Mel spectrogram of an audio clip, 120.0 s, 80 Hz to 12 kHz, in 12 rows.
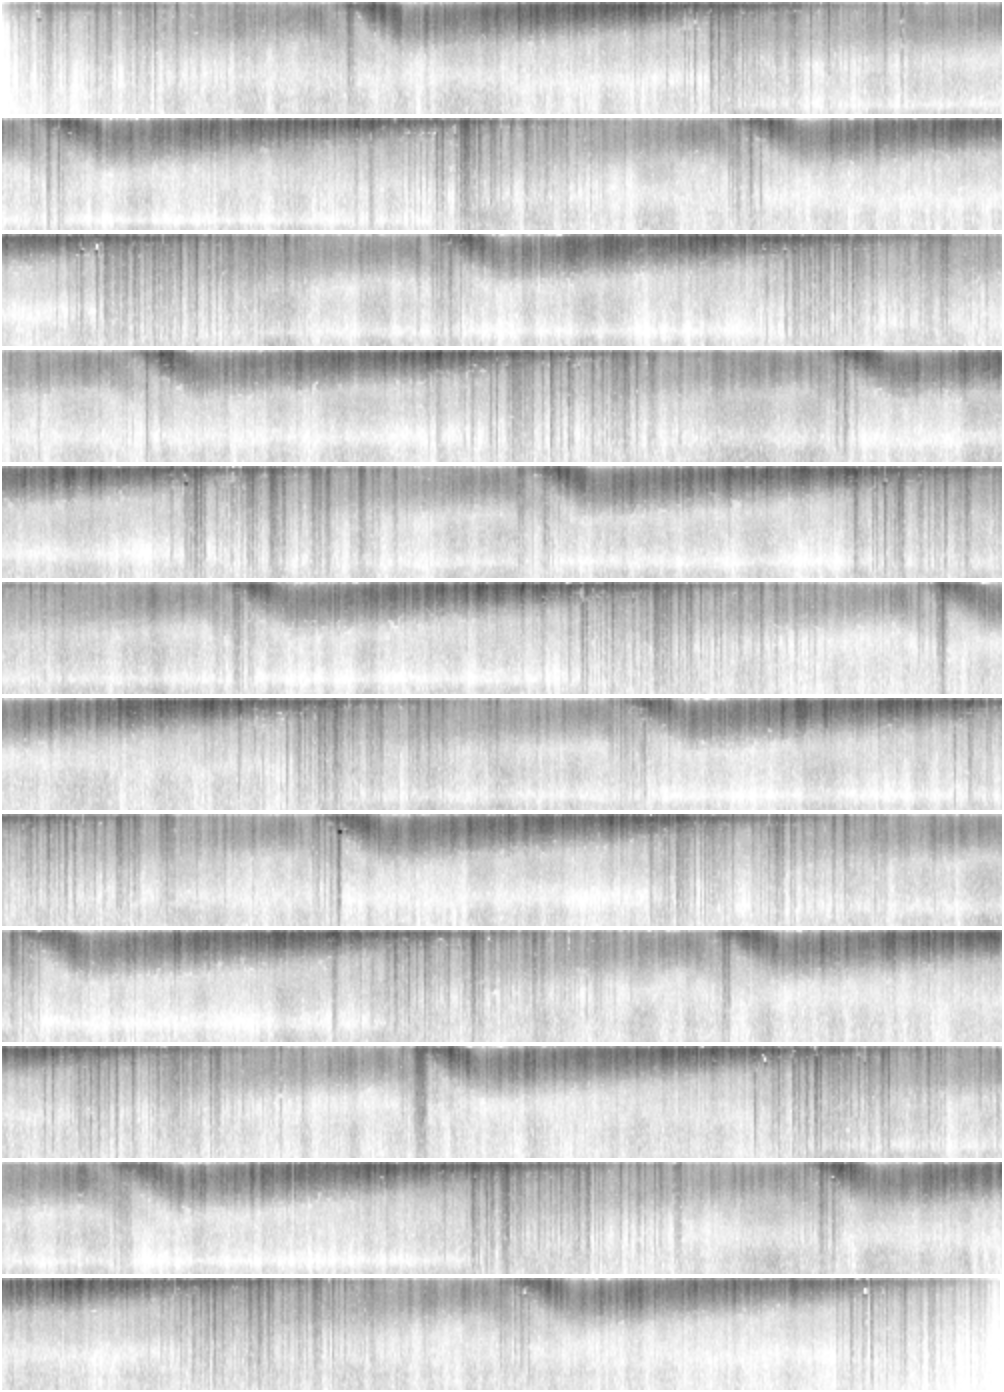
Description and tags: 1.This sample is part of the "Noise Garden" sample pack. 2 minutes of pure ambient droning noisescape. Paper snippets in space.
